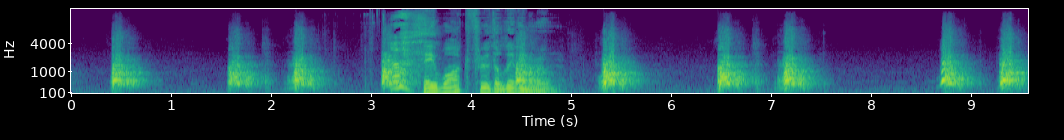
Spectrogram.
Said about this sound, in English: Cut and we see a dog barking.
